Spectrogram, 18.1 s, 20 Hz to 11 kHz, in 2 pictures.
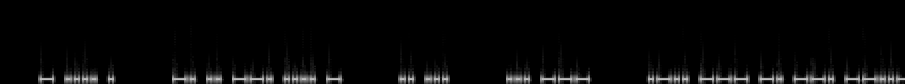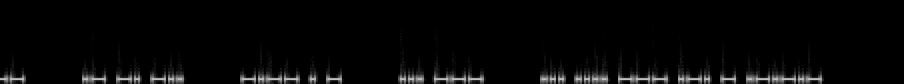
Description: Morse code, heard as a keyed tone, about 28 wpm, 700 Hz. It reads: THE NIGHT IS SO LONG, AND YET SO SHORT.
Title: 2x Word-Spacing - Sentences from Top 500 Words - 28wpm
